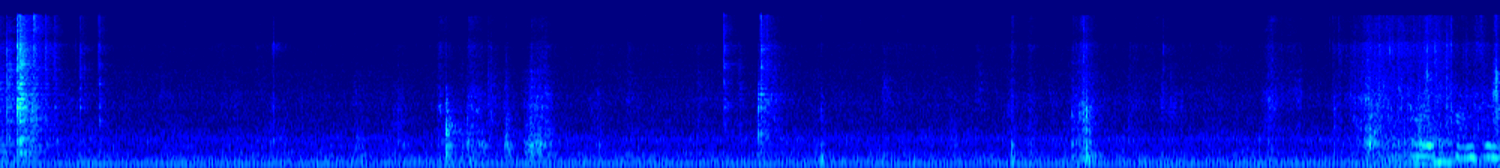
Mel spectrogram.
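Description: A cardboard slime-kit box being opened by hand, with a few sharp knocks and taps scattered through, over a steady low hum. Near the end comes a longer stretch of rustling as a plastic bag is pulled out of the box.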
